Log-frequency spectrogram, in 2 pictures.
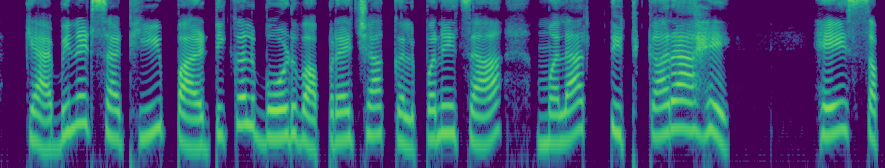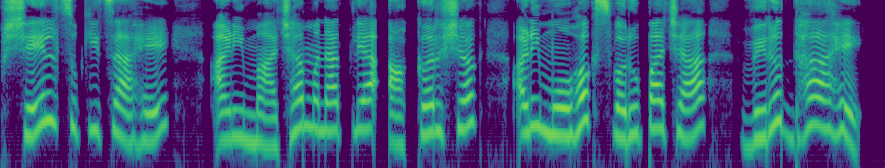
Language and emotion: Marathi, disgusted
